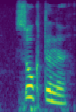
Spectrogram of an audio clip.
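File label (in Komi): "суктыны", Komi, female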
